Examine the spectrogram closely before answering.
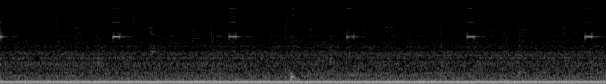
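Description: Steady low hum of an oven's fan running with the door open, with a short high pip repeating about every 1.2 seconds.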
